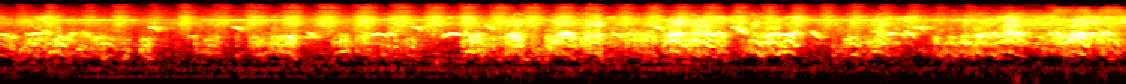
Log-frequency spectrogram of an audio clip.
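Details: Turquoise-fronted parrot, Amazona aestiva, calling: a dense, continuous mass of harsh overlapping squawks and shrill chattering notes, apparently from many birds at once, rising and falling in loudness with no pauses.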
